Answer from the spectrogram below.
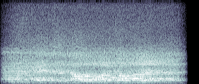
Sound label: an happy sound when you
